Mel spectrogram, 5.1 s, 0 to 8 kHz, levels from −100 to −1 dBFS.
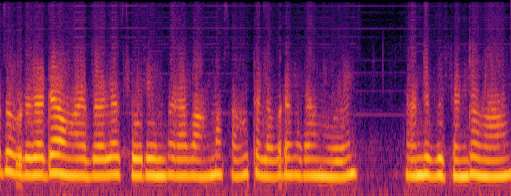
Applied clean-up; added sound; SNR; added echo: neural separator model SepFormer DNS4.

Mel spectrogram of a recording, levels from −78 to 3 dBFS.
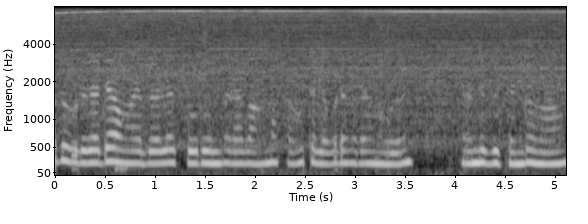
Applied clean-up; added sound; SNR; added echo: none; Sawing; 4 dB; none.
